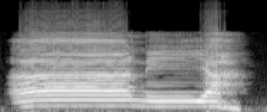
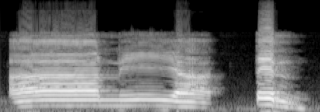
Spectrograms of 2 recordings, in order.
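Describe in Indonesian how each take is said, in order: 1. Kata ini berakhir dengan bunyi h. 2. Kata ini berakhir dengan bunyi tin. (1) "Kalau berhenti menjadi aniyah" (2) "Contoh ini ya"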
